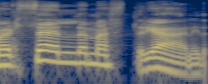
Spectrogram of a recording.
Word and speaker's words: Marcello Mastroianni: Marcello Mastroianni got nominated for Divorce Italian Style. – Marcello Mastroianni. That's how you're supposed to say it.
